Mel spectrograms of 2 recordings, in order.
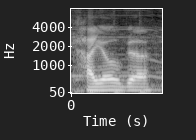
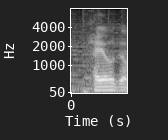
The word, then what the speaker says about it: Cuyahoga: was it's called it kyoga national park we didn't realize it was actually kyoga Valley National Park so I think this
